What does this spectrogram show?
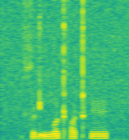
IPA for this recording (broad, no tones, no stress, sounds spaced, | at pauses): x ʏ ɖ ə ɲ o ʈʰ ɔ ʈʰ ʏ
